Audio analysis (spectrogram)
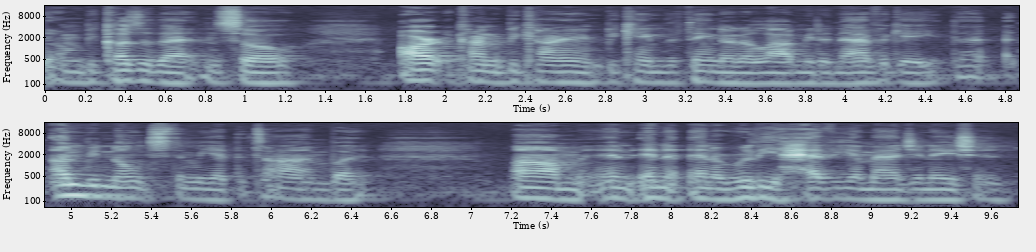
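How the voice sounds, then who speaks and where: A hoarse man talks in a relaxed, slangy way, full of fillers and asides. His voice sits low and has gone rough from overuse. A faint hiss runs underneath. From the Bronx, New York. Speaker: podcast guest. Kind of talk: casual conversation.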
